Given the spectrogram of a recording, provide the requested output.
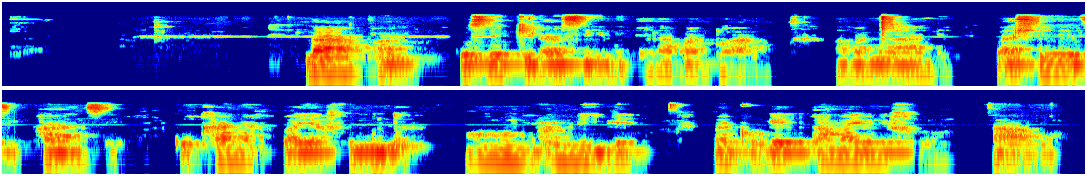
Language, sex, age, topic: North Ndebele, male, 18-24, education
